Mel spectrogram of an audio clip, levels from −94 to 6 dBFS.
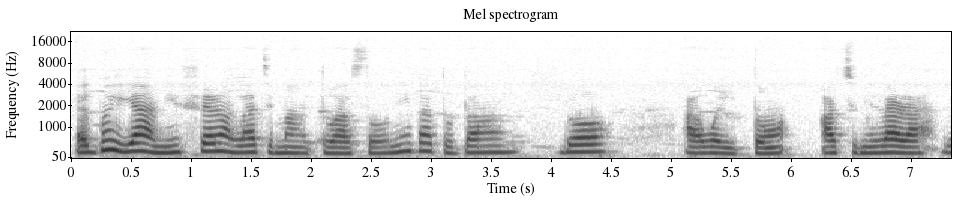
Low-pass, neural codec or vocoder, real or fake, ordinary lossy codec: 19.8 kHz; none; real; none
